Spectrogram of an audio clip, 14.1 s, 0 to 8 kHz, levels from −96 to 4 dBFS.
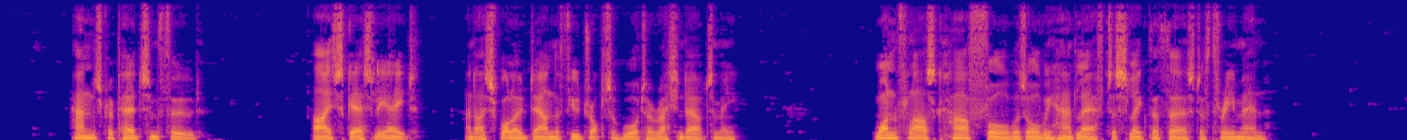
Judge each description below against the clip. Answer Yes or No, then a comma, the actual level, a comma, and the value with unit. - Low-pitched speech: Yes, low, 105 Hz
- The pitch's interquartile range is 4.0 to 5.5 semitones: No, average, 3.2 semitones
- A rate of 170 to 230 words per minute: No, average, 155 wpm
